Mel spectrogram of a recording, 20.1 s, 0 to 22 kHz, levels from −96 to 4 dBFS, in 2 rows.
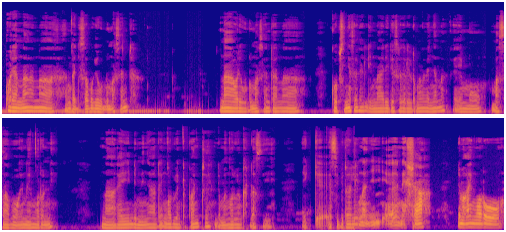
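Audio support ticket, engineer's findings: Speech dulls abruptly at 17.09 s and stays so to end. Top end cut above 10.5 kHz, slight level shift (a few dB), faint new noise floor far below signal. No gap at transition. Likely an input switch to a poorer device: different mic or headset path, narrower bandwidth, own tone and noise.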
